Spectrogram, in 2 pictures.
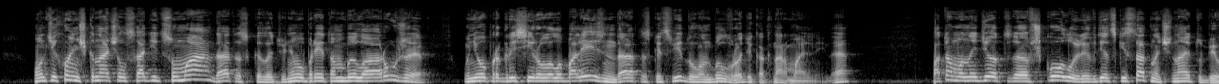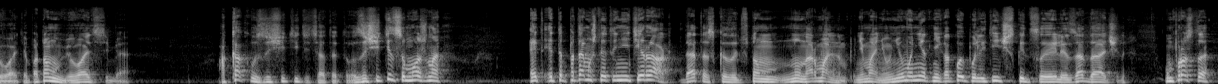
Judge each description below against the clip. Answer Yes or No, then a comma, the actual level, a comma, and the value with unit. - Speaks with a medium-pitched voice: Yes, medium, 145 Hz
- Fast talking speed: Yes, fast, 190 wpm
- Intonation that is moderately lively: No, wide, 6.9 semitones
